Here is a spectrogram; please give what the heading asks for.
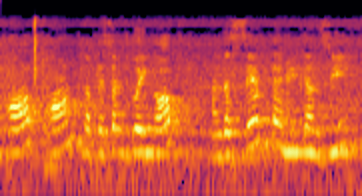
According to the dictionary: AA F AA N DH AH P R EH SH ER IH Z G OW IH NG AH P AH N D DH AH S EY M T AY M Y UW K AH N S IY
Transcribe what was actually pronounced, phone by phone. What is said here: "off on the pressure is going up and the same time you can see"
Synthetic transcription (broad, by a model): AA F AA N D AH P R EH S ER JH G OW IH NG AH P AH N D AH S EY M T AY M Y UW K AH N S IY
